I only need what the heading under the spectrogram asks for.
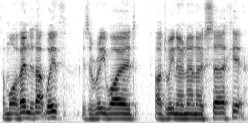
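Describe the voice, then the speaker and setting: A man hosting his own hobby channel, casually walking through a project and explaining it in a relaxed way with frequent ums and uhs. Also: medium pitch, moderate pace, over loud music. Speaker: robotics hobbyist channel host.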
